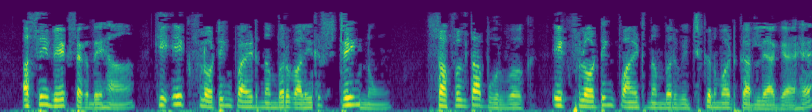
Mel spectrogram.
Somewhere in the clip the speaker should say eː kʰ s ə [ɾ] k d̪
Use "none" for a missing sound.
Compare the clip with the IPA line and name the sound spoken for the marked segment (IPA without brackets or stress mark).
none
